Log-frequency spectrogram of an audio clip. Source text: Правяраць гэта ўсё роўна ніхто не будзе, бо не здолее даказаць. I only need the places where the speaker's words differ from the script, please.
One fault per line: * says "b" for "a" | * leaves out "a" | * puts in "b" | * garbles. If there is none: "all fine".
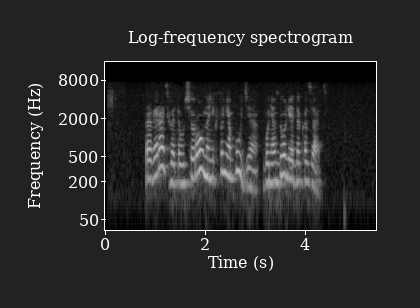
all fine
